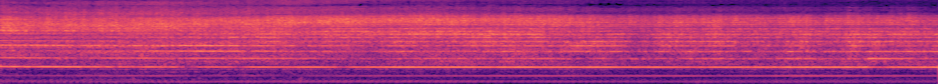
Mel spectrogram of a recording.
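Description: Union Pacific autorack freight train rolling away with a low rumble from the trailing locomotive and cars, under a long unbroken train horn blast that sags slightly in pitch.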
